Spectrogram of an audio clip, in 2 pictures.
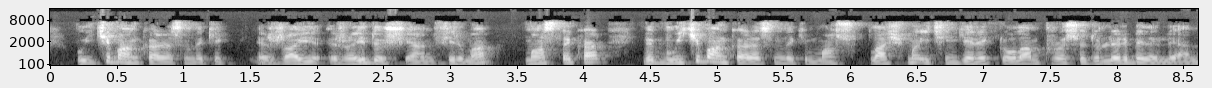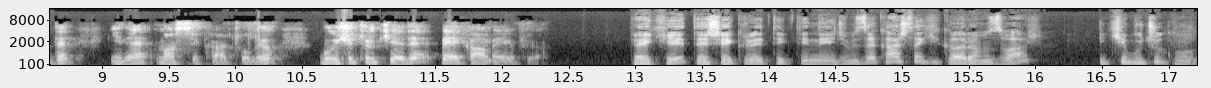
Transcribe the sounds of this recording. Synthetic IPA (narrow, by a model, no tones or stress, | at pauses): buicʰibaŋkʰaːɾasɯnd̪acʰiɾajɾajɯd̪ø̞ʃyjænfiɾma | mast̪ʰɛɾkʰaɾt̪vɛbuicʰibaŋkʰaːɾasɯnd̪acʰimasu̥plˠaʃmait͡ʃʰinɟe̞ɾɛclʲio̞lˠanpɾo̞se̞d̪yɾlʲe̞ɾibe̞lʲiɾlʲejænd̪ɛ | jinɛmast̪eɾkʰaɾt̪ʰo̞lˠujo̞buiʃit̪ʰyɾcʰijed̪ɛbekʰaːmɛjapʰɯjo | pʰecʰit̪ʰe̞ʃɛcʰːyɾɛt̪ʰːic̚d̪inlʲe̞jid͡ʒimizd̪ɛkʰaɾt͡ʃd̪aciːkʰaːɾamɯzvaɾ̥ | icʰibut͡ʃʰukmʊ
